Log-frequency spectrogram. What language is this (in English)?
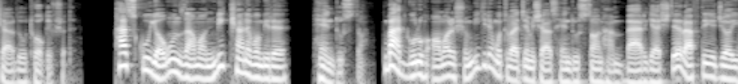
Persian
